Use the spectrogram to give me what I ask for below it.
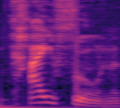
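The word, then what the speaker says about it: Kayfun: This is actually a Kaifun. That is the proper pronunciation of this atomizer.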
